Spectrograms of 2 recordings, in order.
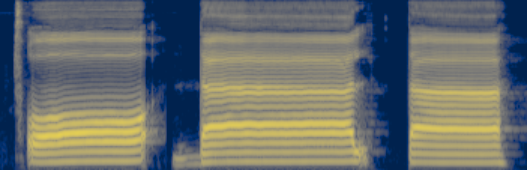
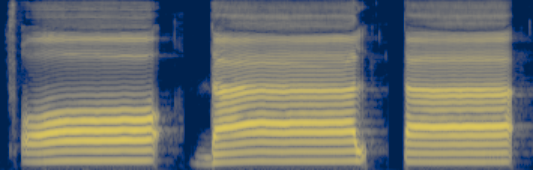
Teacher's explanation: جڑ جو بنیادی جگہ ہوتی ہے جہاں سے دانت نکلتے ہیں، اس جڑ سے جب زبان کی نوک لگتی ہے تو وہاں سے یہ 3 حروف ادا ہوتے ہیں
